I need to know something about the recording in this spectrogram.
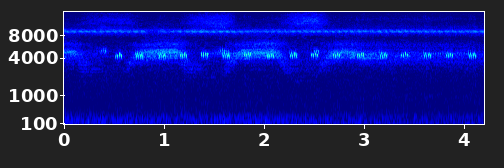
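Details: High insect chirps recorded in an open-air strawberry field during seedling planting, phone lying on the ground; evenly spaced short pulses, roughly four or five per second, over faint background hiss.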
